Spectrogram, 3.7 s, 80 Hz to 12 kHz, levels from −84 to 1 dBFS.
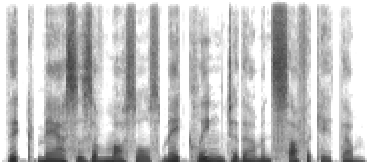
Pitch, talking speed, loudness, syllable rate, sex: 190 Hz, 180 wpm, -21 LUFS, 4.5 syllables/s, female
